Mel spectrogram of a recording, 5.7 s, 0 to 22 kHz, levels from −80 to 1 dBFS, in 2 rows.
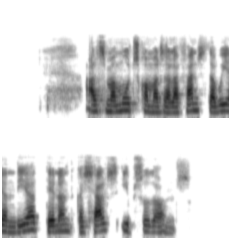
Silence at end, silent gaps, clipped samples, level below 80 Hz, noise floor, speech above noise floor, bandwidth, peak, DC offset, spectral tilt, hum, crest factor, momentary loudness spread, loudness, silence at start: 0.5 s; 3.33-3.38 s; under 0.1%; -62 dBFS; -42 dBFS; 23 dB; 7.8 kHz; -2 dBFS; under 0.1%; -5 dB/octave; none; 18 dB; 11 LU; -19 LUFS; 0.7 s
